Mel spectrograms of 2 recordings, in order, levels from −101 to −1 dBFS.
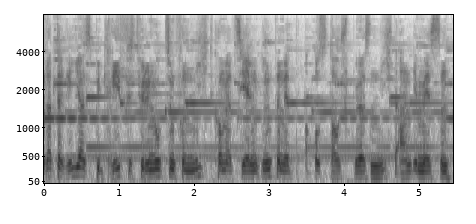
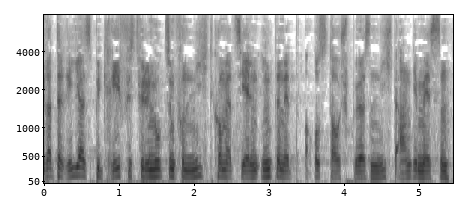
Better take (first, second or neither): second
